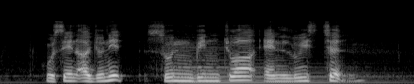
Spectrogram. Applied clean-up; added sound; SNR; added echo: none; Bowed string instrument; 19 dB; none.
